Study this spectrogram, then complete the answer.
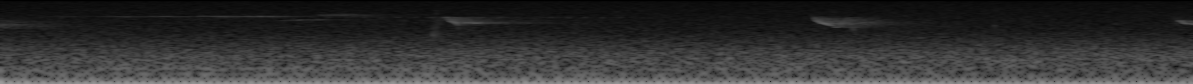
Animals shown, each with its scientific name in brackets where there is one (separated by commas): Blue-headed Vireo (Vireo solitarius), Black-throated Green Warbler (Setophaga virens)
